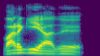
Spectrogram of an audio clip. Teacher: முதல் சொல்லின் இறுதியில் உள்ள கு என்னும் எழுத்து கி என்று ஒலிக்கிறது. அதுவும் முழுமையாக ஒரு மாத்திரை அளவில் ஒலிக்காமல், அரை மாத்திரை அளவாக குறைந்து ஒலிக்கிறது. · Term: குற்றிய லிகரம்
